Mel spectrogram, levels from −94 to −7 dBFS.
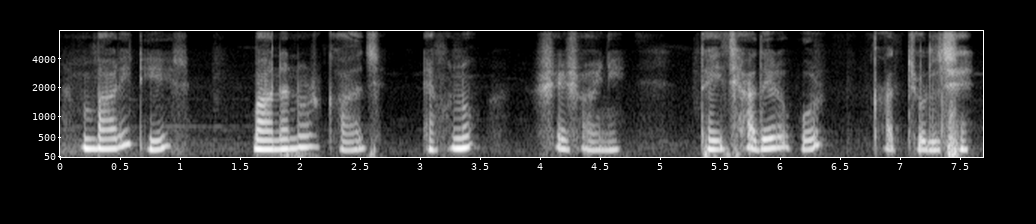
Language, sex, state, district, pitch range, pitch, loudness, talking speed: Bengali, female, West Bengal, Darjeeling, 215-245 Hz, 225 Hz, -19 LUFS, 100 wpm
